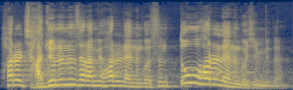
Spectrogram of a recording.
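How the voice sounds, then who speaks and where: A man preaching a sermon as pastor, animated, moving between loud emphasis and hushed asides. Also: high-pitched, very fast. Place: church sanctuary. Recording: long reverb of a church hall.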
